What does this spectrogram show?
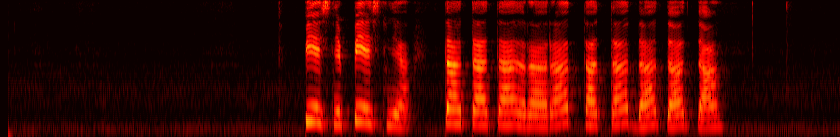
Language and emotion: Russian, positive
